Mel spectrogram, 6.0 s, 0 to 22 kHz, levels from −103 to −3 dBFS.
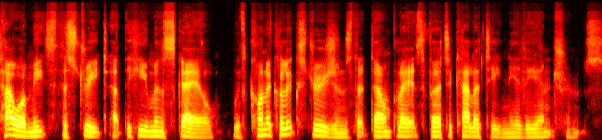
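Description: Listening to this speech recording, nothing technical stood out at any point.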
